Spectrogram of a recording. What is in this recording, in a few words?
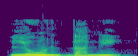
"loon daani", Punjabi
